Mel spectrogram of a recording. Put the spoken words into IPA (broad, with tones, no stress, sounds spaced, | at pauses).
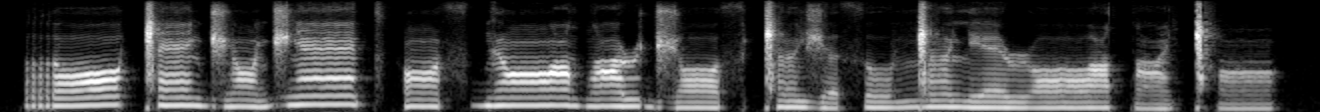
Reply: r ɔː˨˦ ǁ ɛ̃˧ d͡ʒ ɔ̃˨ d͡ʒ ɛ̃ː˧ t͡sʼ ɔ̃˨ θ ɡʲ ɔ̃ː˧ dˤ ɛ̃˦ ɹ d͡ʒ ɔː˨ θ ǁ ə̃˧ ʒ ə˨ θ o˧ ŋ͡ǁ ə̃˦ lʲ ɛ˧ ɹ ɔː˧ tˤ ɛ̃˨ ǁʰ ɔ̃˧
